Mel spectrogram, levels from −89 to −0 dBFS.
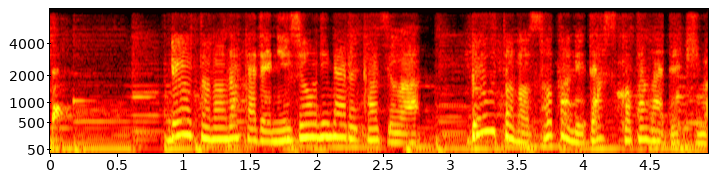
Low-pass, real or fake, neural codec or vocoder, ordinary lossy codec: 7.2 kHz; fake; codec, 32 kHz, 1.9 kbps, SNAC; none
